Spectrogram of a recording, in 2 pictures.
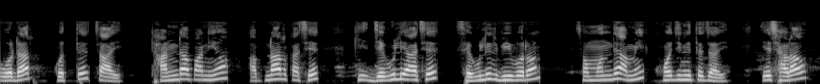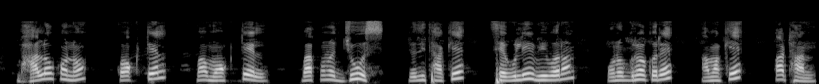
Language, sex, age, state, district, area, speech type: Bengali, male, 45-60, West Bengal, Jhargram, rural, spontaneous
